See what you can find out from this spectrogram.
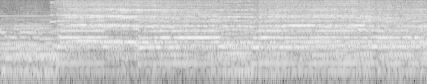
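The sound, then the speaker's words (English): A loud, sustained diesel locomotive horn blares continuously for several seconds, its layered chord tones holding steady, with no talking over it. “Suddenly, a shiny new engine with a loud diesel horn came up to the crossing.”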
